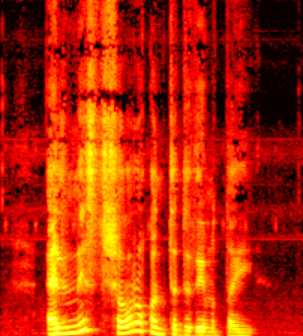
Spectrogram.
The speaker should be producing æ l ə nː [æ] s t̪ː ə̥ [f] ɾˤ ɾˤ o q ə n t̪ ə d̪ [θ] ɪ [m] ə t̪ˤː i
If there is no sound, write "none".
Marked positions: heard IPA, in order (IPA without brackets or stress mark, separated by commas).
i, ʃ, ð, m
